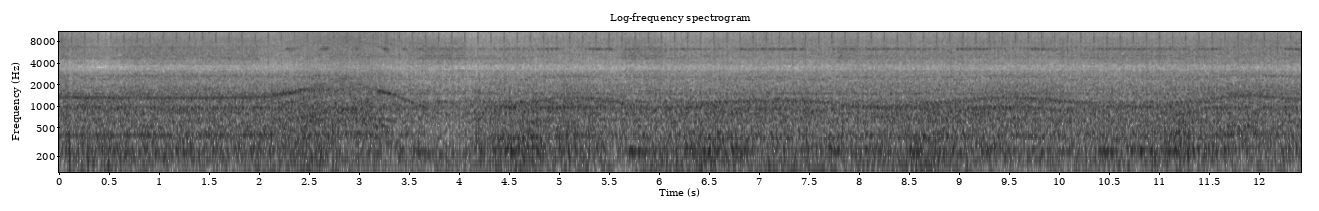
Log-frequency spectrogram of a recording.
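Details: 1998 BMW E46 318 with the 1.9 M43 engine: loud idle with a wavering, uneven note and a faint rising-and-falling knock. The rough idle comes and goes suddenly and worsened after alternator rework; the cause is unknown.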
